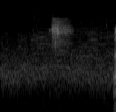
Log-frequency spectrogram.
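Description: A referee's whistle blows a short blast.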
